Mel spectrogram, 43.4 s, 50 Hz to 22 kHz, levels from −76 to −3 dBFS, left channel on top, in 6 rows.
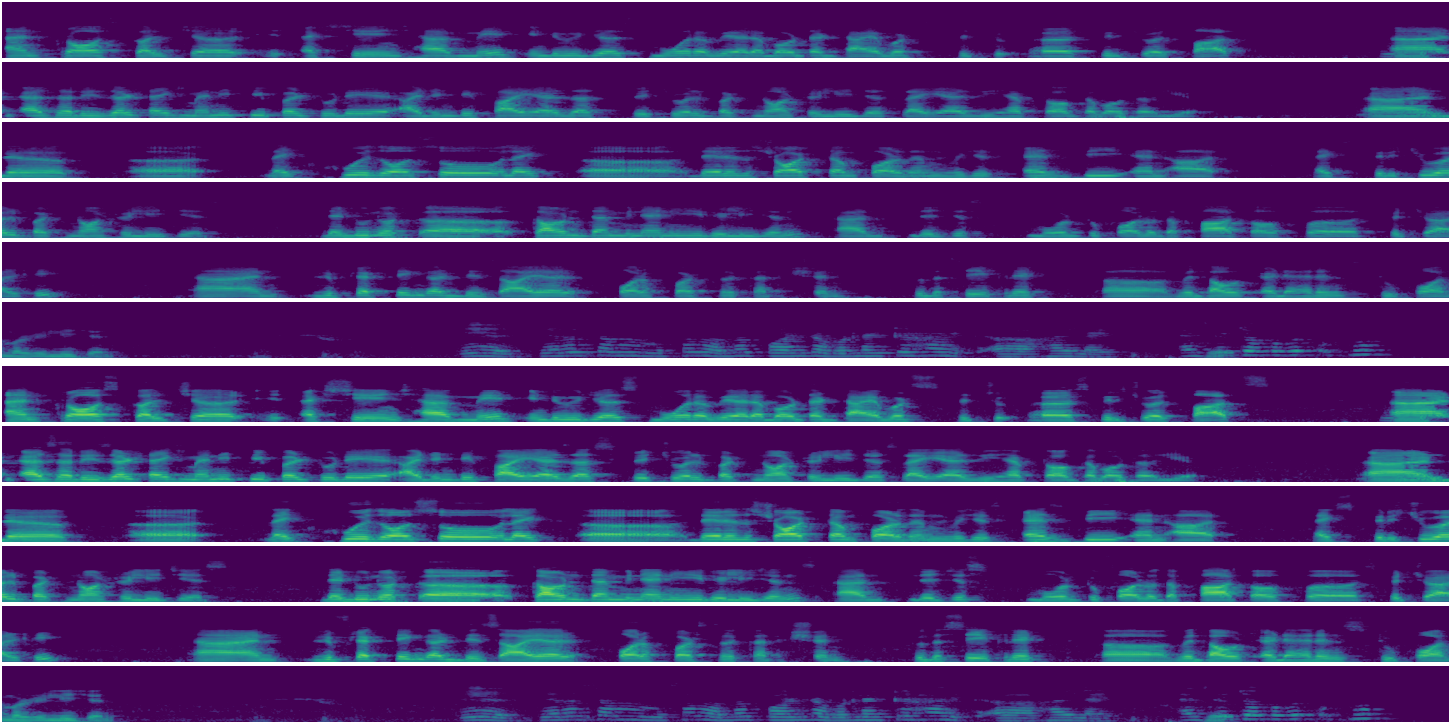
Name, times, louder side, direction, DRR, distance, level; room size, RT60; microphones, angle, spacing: voice 1, 0.0-6.2 6.9-13.2 14.0-14.8 15.1-15.5 15.8-20.6 21.0-22.7 23.3-29.2 29.9-33.1 33.5-34.1 34.4-36.7 42.2-42.3, right 6 dB, 75° right, 0.4 m, -30 dB
voice 2, 37.4-37.9 38.4-41.7 42.1-43.0, equal, 10° right, 2.1 m, -49 dB
14.0 x 5.6 x 2.5 m
head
